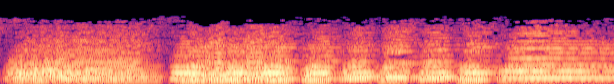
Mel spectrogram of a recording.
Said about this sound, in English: Our villain, the wolf, will be played by three horns.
